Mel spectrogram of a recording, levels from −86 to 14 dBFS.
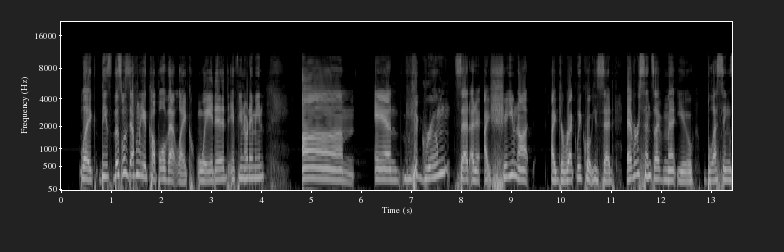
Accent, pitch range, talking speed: American, 190-260 Hz, 170 wpm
